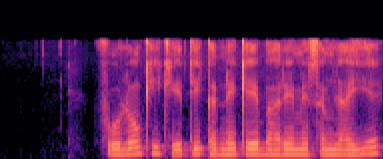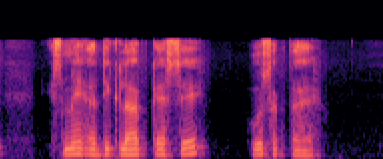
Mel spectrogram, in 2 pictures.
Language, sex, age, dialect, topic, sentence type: Hindi, male, 18-24, Garhwali, agriculture, question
